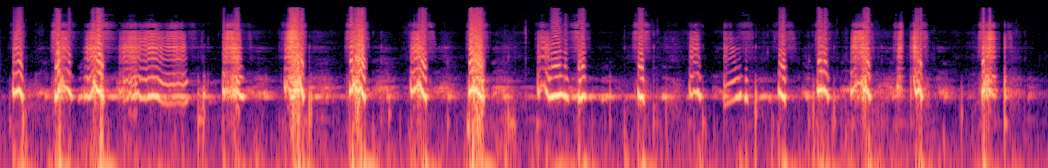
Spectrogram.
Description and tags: A "microscopic" dog barking on outside of shop, waiting for maiden I think. Like chihuahua but even smaller. Dogs have much passion for the owner.
barking, dog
